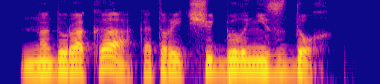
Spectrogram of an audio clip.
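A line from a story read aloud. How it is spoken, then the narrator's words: Angry, through gritted teeth. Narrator (Russian): зло процедил сквозь зубы сталкер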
